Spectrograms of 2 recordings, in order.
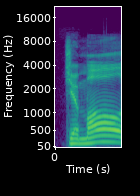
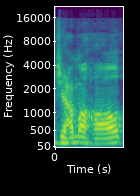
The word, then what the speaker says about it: Jamahal: you included the pronunciation the amount of people who have said jamahal to me because that the name is wild looking like there's no need for an H there you know no there's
